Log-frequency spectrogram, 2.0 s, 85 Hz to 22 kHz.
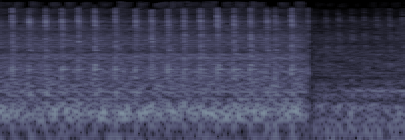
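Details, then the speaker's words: Echo backpack blower two-stroke, found locked up, now running on ethanol-free fuel at 25:1 mix: buzzes hard and fast at high revs, then throttle drops away; runs freely, very smoky from transmission fluid put in it. "thing runs great it's just uh very smoky because of the transmission food bu it didn't burn off didn't burn out of there"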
